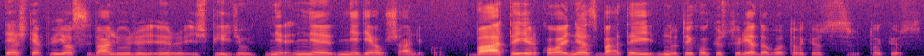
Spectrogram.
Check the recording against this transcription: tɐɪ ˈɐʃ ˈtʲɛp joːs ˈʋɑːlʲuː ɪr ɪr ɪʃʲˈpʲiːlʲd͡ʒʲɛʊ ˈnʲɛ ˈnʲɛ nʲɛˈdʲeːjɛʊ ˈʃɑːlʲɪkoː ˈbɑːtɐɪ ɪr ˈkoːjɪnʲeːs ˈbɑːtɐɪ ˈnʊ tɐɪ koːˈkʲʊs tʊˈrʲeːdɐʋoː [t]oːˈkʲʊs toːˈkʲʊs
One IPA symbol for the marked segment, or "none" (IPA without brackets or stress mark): t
